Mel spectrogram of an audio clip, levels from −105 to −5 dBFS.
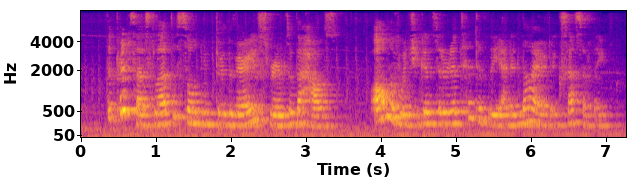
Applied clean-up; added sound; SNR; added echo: none; Engine; 19 dB; reverberation time 0.6 s.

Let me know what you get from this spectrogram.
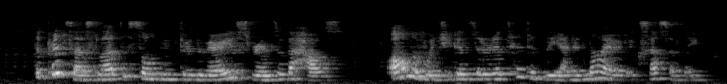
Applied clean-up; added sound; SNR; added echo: classical method WPE with log-MMSE.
